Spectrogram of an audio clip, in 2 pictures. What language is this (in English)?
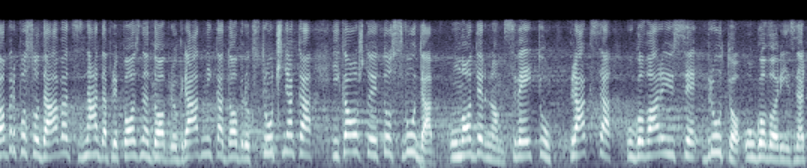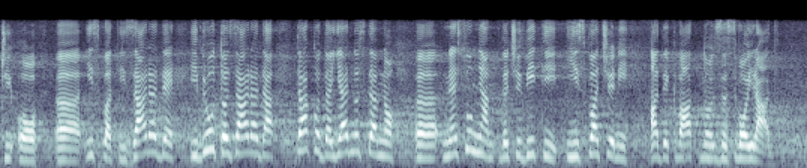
Serbian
